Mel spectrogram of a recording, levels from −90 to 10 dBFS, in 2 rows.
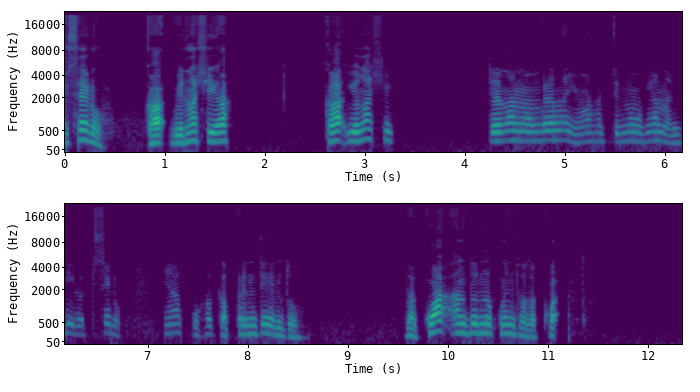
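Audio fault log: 0.55–0.79 s and 8.67–9.53 s, comfort noise in place of the background: in pauses where the background sits about 50 dB below the loudest sound, the real ambience gives way to steady, featureless noise. Its level shifts by about 7 dB before "ka'a vina xhiá" and by about 1 dB in the longer second gap. This is likely Opus discontinuous transmission, with the receiver synthesising noise while the sender is silent.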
